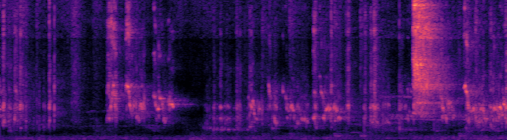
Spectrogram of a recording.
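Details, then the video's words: Happy pet budgerigars chattering: fast, scratchy warbled chirps and clicks in uneven bursts, a brief pause, then louder squawks and a harsh noisy screech toward the end. "Happy budgies | Happy budgies sound"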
